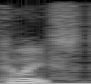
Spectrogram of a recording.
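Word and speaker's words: Khaleesi: Kellis, but you think it's definitely pronounced Khalees. It's Khalees. Like police, isn't it? Khalees, police. So that's a handy tip to remember Khalees. It rhymes with police.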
